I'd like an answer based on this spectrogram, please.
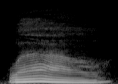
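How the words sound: It sounds flat and tired.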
